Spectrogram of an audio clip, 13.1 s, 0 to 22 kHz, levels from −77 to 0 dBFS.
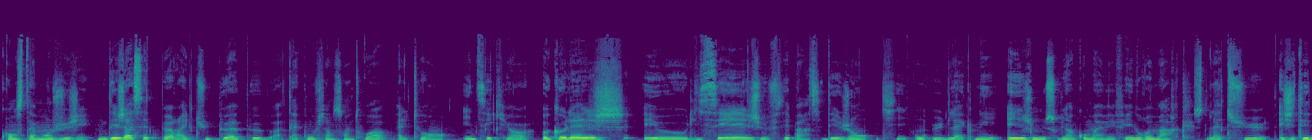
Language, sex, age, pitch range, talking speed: French, female, 20-39, 180-200 Hz, 215 wpm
